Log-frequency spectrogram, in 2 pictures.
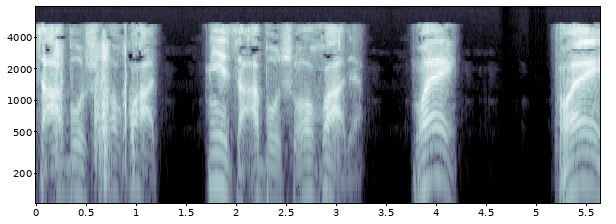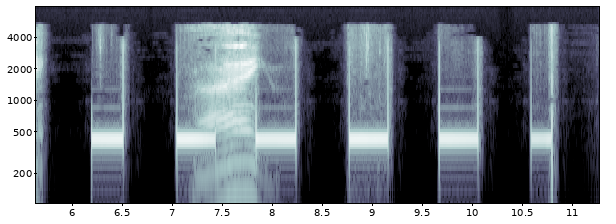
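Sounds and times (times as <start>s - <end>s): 
speech: 0.0s - 4.3s, 5.2s - 5.8s, 7.3s - 8.0s
phone busy tone after a dropped call: 6.2s - 10.8s.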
